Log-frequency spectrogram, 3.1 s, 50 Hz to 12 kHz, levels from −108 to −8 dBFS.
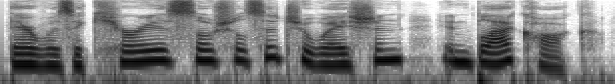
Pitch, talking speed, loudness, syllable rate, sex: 205 Hz, 175 wpm, -19 LUFS, 5.0 syllables/s, female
